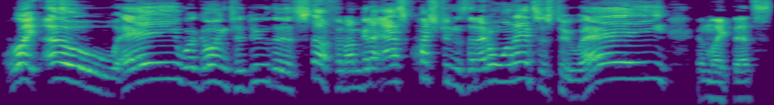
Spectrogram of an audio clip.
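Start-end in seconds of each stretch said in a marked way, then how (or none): 0.2-6.7 shrill, very high, very loud British officer voice. Recalling how a British lieutenant character sounded, imitating a British lieutenant. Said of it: "one of those British lieutenants".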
